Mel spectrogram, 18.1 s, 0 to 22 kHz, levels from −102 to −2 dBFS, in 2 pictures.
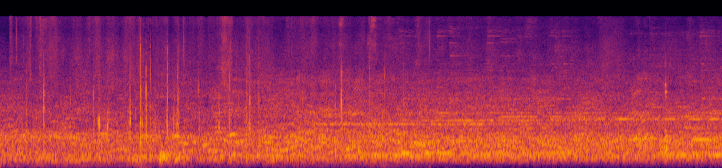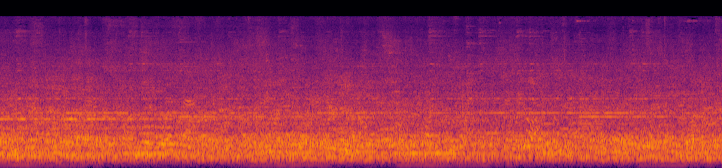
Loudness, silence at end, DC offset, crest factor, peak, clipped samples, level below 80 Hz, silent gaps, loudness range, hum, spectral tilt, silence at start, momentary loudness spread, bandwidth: -28 LUFS; 0 s; under 0.1%; 24 dB; -4 dBFS; under 0.1%; -64 dBFS; none; 2 LU; none; -5 dB/octave; 0 s; 4 LU; 15.5 kHz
